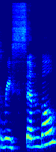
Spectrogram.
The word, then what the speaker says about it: resemble: Okay, we can think to spell this word as resemble to help you remember that there's a z that makes that z sound.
